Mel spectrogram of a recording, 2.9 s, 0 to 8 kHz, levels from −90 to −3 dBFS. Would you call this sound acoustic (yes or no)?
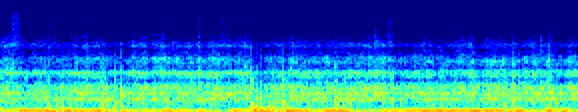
no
